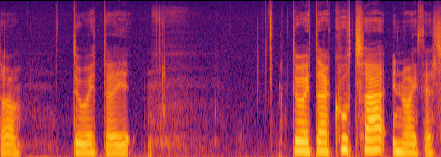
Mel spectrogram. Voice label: "cwta", Welsh

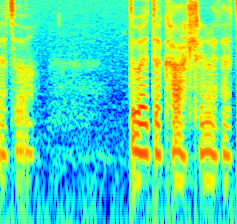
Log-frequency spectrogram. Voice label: "call", Welsh

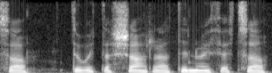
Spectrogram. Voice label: "siarad", Welsh

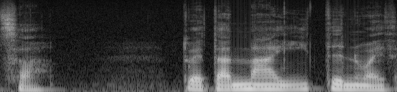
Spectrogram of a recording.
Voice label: "naid", Welsh

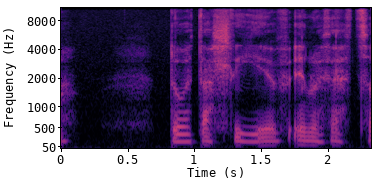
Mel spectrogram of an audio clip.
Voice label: "llif", Welsh

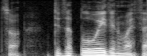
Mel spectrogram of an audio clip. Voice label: "blwydd", welsh

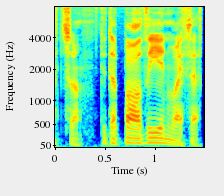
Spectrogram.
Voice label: "boddi", Welsh

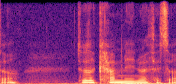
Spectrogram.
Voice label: "camu", Welsh

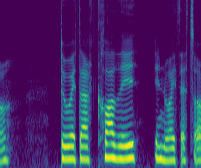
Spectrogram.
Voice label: "claddu", Welsh

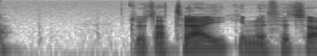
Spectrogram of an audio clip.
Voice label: "draig", Welsh

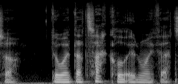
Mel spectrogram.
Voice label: "tacl", Welsh

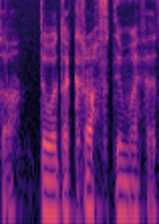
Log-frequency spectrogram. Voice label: "crofft", welsh

